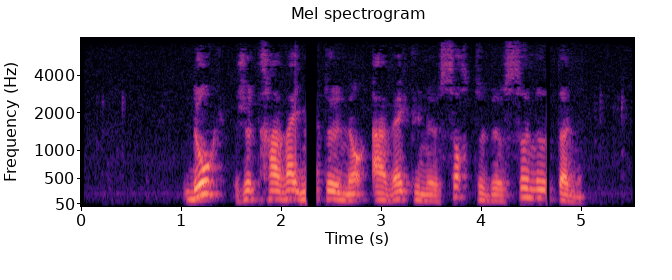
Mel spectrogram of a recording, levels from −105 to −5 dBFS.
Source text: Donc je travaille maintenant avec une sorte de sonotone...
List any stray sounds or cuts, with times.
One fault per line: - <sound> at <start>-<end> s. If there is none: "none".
- dropout at 2.3-2.4 s
- dropout at 4.7-4.7 s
